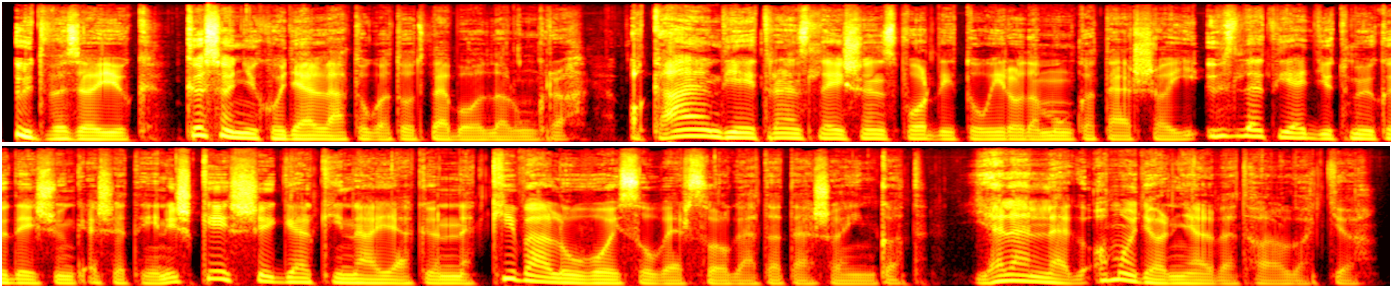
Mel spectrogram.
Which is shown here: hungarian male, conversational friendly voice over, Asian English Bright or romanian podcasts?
hungarian male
